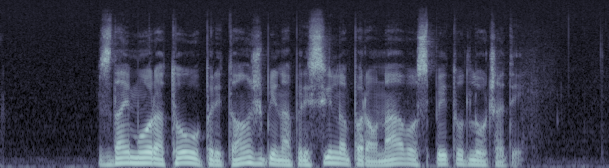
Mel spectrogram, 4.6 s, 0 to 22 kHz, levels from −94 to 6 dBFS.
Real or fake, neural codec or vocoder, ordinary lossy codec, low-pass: real; none; none; none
